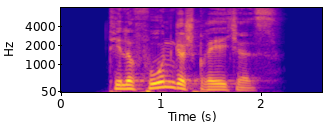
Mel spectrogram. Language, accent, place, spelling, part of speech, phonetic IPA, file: German, Germany, Berlin, Telefongespräches, noun, [teləˈfoːnɡəˌʃpʁɛːçəs], De-Telefongespräches.ogg
- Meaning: genitive singular of Telefongespräch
